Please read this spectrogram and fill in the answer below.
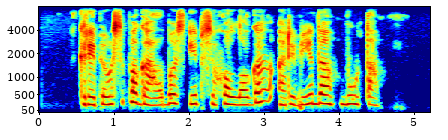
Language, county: Lithuanian, Utena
